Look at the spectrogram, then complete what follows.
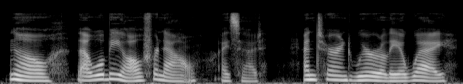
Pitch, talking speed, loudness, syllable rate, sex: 185 Hz, 170 wpm, -17 LUFS, 4.7 syllables/s, female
